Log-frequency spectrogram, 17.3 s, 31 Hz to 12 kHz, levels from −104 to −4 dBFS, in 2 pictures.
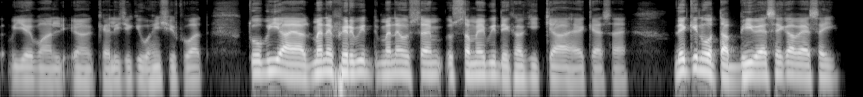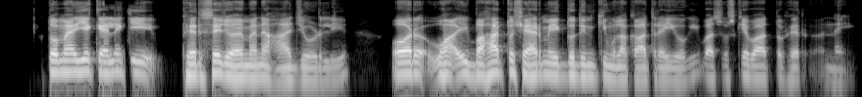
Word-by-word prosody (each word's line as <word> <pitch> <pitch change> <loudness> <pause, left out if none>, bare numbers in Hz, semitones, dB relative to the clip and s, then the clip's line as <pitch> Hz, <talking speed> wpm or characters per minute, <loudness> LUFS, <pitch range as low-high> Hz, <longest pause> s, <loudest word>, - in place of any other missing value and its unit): ये 100 0 -3
मान 90 -1 -8
लि 90 - -11
अ, 90 -1 -7
कह 90 - -8
लीजिए 95 +1 -9
की 100 - -12
वही 95 +2 -7
शिफ्ट 95 -1 -11
हुआ, 100 +1 -6 0.5
तो 140 0 0
भी 150 +2 +3
आया 120 -3 +7
मैंने 145 +1 +6
फिर 140 -1 +7
भी 140 -2 -1
मैंने 130 +2 0
उस 130 -1 -3
टाइम 130 -1 +2
उस 120 -1 -6
समय 125 -1 +2
भी 130 - -1
देखा 105 -2 -2
की 105 0 -9
क्या 100 -2 -2
है 90 +1 -5
कैसा 90 0 -8
है? 90 - -10 0.5
लेकिन 160 +3 +5
वो 145 -2 +7
तब 100 -2 +4
भी 120 +3 +5
वैसे 125 +1 +3
का 125 -1 +2
वैसा 110 -2 0
ही, 105 -1 -6 0.8
तो 145 -1 +4
मैं 150 0 +4
ये 155 +1 +4
कह 135 - +7
लें 145 +1 0
की 135 +1 -1 0.4
फिर 120 -1 +2
से 140 -1 +5
जो 115 -3 +2
है 110 - +3
मैंने 110 0 -2
हाथ 95 +1 -2
जोड़ 95 0 -9
लिए 100 +7 -14 0.5
और 135 +1 +4
वहाँ 125 +1 0
ही 130 - -2
बाहर 135 +4 +4
तो 150 - -1
शहर 120 -1 +2
में 125 -1 -2
1-2 120 +1 -2
दिन 115 -1 -6
की 115 - -7
मुलाकात 100 -1 -5
रही 95 -1 -7
होगी 95 +8 -14
बस 105 - -6
उसके 115 +3 -8
बाद 105 -1 -3
तो - - -13
फिर, 95 0 -10 0.3
नहीं। 85 -3 -20
115 Hz, 240 wpm, -22 LUFS, 100-130 Hz, 0.8 s, आया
